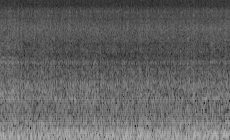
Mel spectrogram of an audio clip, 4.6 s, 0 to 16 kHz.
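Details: Mercedes W126 300SD diesel, replacement engine of unknown mileage, first start after sitting 10 years: low, lumpy idle with uneven beat where a cylinder or two drops out; misfire suspected from low compression, not confirmed.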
